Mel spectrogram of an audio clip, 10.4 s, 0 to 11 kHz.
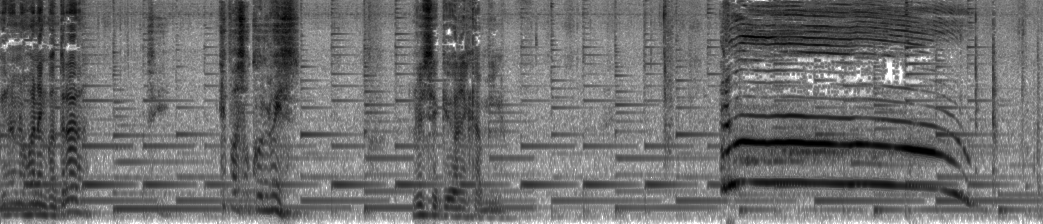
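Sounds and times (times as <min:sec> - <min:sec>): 
speech: 0:00.3 - 0:01.0, 0:02.3 - 0:03.1, 0:04.1 - 0:05.2
loose neighbour's dog howling: 0:07.2 - 0:09.8.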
